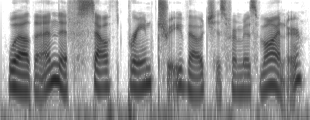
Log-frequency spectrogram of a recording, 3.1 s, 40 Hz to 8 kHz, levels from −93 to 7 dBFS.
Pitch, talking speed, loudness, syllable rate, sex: 165 Hz, 175 wpm, -19 LUFS, 4.1 syllables/s, female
